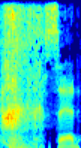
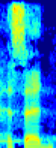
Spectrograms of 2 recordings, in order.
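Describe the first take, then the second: First: The word is said with a Hebrew accent. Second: The word is said with an English accent. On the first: The speaker calls it right. "I'm sure it's supposed to be more like hesed" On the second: The speaker calls it wrong. "I'm sure I'm not saying that with the correct accent"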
